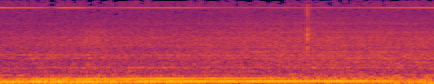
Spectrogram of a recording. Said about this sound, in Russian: Хотя, ну, но даже утром, когда я записываю, обязательно кто-то должен проехать.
